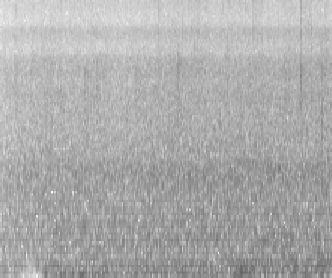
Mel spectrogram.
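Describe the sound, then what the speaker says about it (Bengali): Heavy monsoon rain pours down at dawn, a dense, steady hiss of drops drumming on surfaces, loud and unbroken throughout, with no voices. "কি অজস্র বৃষ্টি হচ্ছে"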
